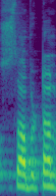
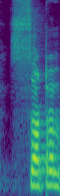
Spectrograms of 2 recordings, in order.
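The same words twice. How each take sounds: First: सबटल with a clear B before T; common mispronunciation, B sounded. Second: सटल with no B before T; silent B. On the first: Teacher shows how many people misread it, सबटल with B sounded. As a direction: pronounce the B inside सबटल. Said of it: "बहुत लोग सबटल पढ़". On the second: Teacher corrects the common reading to सटल with silent B. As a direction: skip straight to the T in सटल. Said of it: "नहीं, सटल पढ़ते हैं". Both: Shown as a demonstration.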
